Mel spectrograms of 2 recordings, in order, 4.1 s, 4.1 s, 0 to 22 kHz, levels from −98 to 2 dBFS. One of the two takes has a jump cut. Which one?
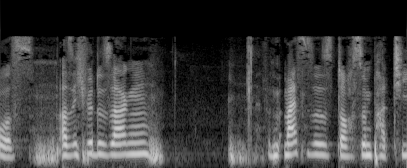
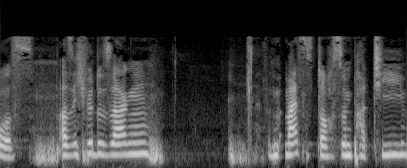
second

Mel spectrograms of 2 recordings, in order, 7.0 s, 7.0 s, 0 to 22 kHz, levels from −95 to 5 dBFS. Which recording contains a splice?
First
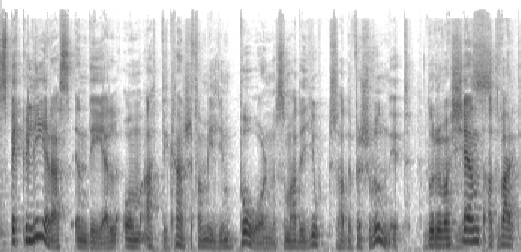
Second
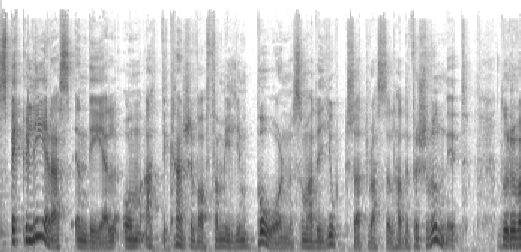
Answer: first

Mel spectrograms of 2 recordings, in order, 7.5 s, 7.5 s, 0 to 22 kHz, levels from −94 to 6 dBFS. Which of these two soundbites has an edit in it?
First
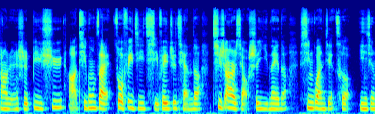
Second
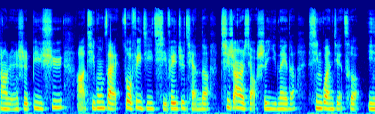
first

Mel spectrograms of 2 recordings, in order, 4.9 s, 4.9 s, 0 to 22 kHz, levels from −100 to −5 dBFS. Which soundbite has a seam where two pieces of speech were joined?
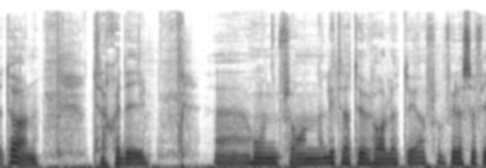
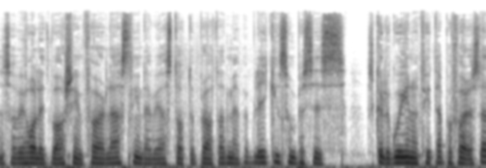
first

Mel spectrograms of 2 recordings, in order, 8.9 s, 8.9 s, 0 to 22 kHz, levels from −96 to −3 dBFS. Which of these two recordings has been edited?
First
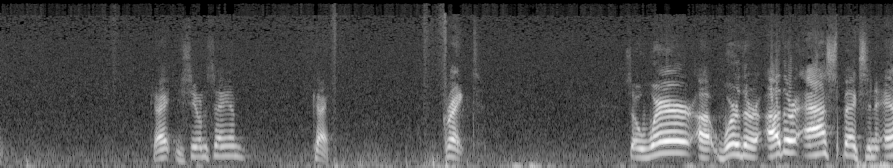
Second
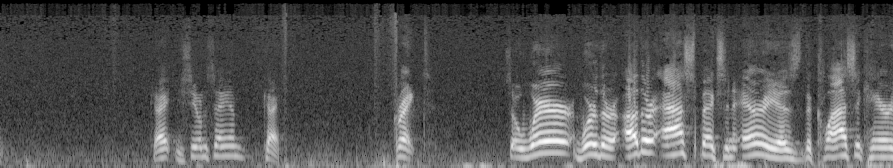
second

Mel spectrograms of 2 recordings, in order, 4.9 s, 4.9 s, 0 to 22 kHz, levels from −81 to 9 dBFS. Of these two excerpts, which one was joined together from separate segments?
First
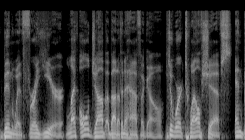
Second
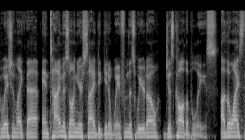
first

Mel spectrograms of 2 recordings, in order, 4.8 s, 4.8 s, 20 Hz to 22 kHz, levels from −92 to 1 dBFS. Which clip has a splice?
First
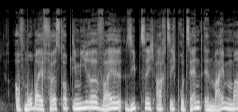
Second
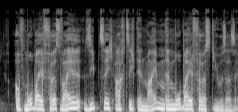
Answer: second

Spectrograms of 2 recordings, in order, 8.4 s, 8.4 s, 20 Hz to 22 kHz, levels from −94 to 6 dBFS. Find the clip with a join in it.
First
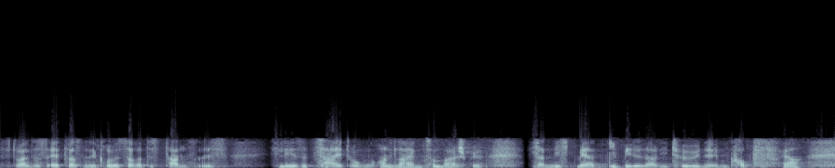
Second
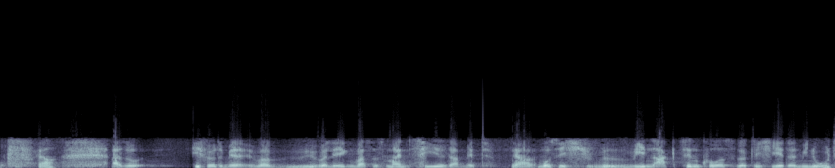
first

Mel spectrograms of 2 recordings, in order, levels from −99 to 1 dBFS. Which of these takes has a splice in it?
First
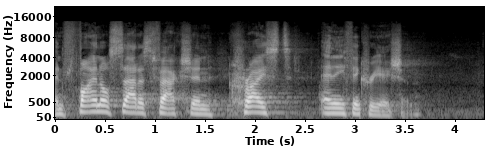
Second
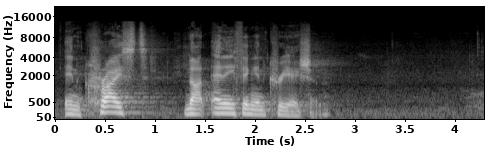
first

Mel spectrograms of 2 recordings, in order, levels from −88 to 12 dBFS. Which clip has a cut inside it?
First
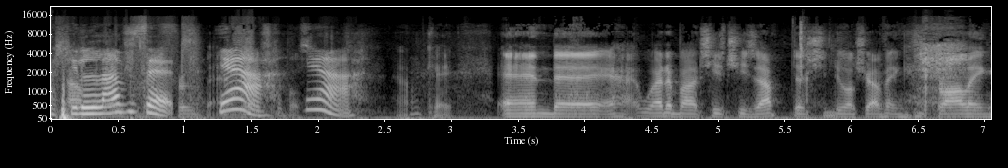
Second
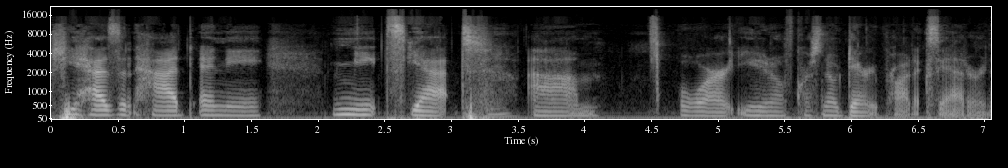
first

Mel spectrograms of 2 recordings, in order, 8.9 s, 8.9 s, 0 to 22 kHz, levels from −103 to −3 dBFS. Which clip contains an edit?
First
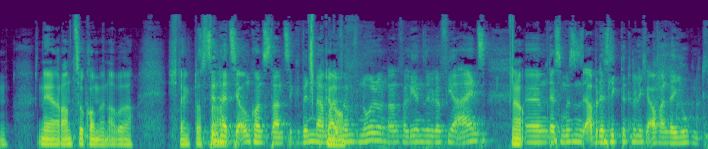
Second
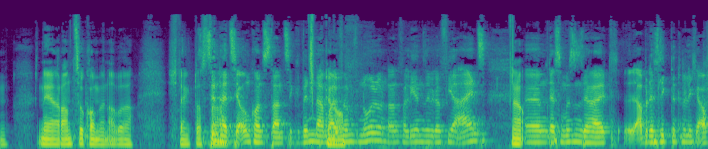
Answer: first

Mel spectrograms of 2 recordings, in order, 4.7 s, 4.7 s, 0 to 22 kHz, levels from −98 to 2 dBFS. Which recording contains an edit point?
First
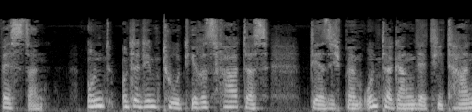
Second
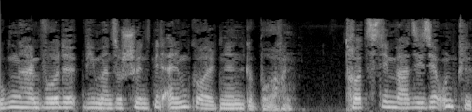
second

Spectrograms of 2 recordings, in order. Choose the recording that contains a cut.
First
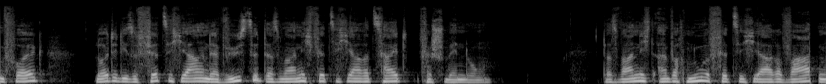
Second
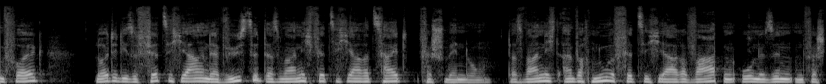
second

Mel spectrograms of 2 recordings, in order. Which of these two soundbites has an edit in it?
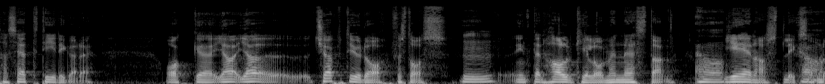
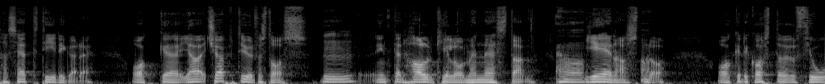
second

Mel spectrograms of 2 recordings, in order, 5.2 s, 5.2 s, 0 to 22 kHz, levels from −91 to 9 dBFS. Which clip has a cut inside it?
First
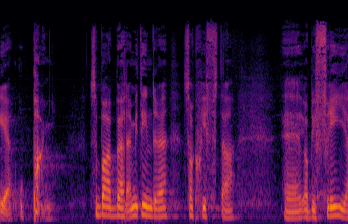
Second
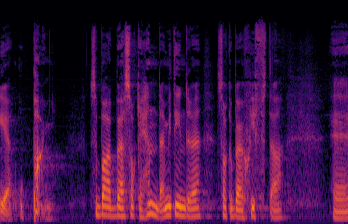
first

